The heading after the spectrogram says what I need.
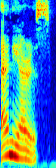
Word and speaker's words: heiress: Like হার brother she is also an heiress. Like her brother she is also an heiress. Like her brother she is also an heiress. এখানে এইচ এর উচ্চারণটা উজ্জ, এই জন্য কিন্তু অ্যান বসেছে।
